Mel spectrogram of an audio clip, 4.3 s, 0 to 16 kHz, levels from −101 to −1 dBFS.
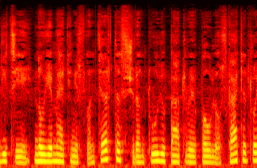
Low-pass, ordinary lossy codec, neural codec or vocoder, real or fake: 14.4 kHz; AAC, 48 kbps; codec, 44.1 kHz, 7.8 kbps, Pupu-Codec; fake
